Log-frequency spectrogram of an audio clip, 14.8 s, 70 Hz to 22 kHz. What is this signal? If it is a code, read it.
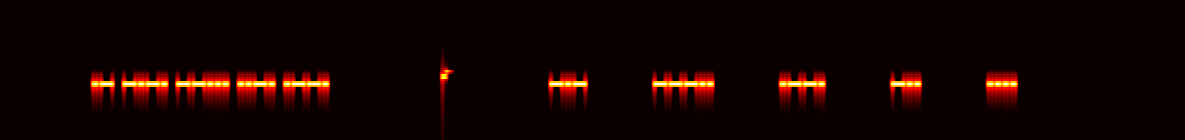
Morse code, heard as a keyed tone, about 25 wpm, spaced as for 13 wpm, 700 Hz. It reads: AC7FP K8PDH
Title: USA Call Signs - 5 Characters - 6x Character Spacing - 25wpm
